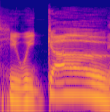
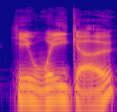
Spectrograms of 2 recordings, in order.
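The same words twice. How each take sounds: First: It is said with more intensity and emphasis. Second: It is said in a casual, everyday way.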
